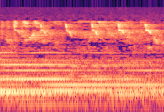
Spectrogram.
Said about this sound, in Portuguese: E muitos, no entardecer, vejo voltar na mesma alegria e cantoria. E assim com tantas matas, sem barulhos de carros, poluição, casas. Aqui, esses pássaros decidiram morar.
